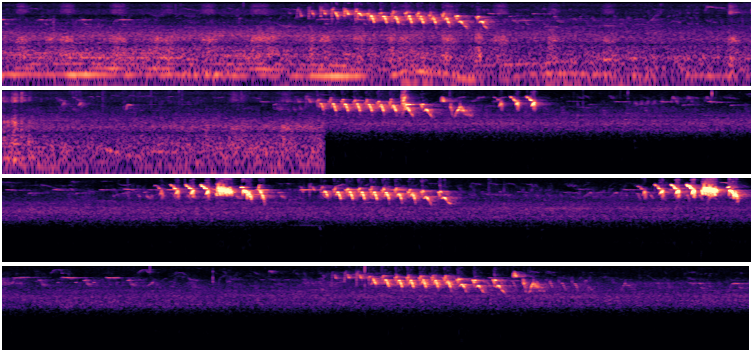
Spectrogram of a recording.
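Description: Birds singing short, high-pitched, rapidly pulsed trills, about six of them spaced a few seconds apart, over faint steady background noise.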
